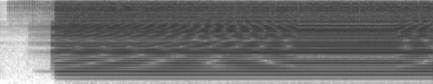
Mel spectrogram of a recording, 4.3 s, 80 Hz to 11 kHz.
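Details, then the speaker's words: O scale non-powered diesel locomotive Bluetooth sound modification on bench power boards and amplifier: steady 60 Hz buzzing hum with overtones; owner suspects the transformer or a dirty signal, hum filter planned, unconfirmed. "60 HZ I'm wondering if that's the Transformer cre that noise uh may just be a dirty signal"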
